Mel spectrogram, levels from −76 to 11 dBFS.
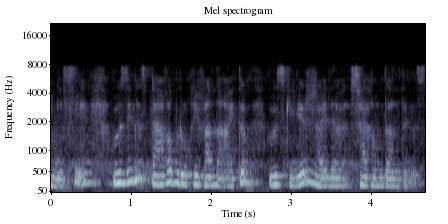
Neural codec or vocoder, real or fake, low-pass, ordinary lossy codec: codec, 16 kHz, 4.8 kbps, FACodec; fake; none; none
